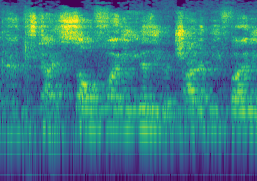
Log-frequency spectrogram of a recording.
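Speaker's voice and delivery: ordinary talk, nothing marked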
